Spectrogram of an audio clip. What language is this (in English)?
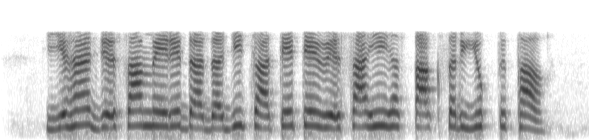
Hindi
